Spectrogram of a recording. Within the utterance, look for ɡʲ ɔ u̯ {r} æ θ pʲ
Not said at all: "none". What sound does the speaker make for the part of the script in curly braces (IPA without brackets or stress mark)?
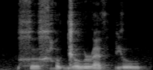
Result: ɹ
